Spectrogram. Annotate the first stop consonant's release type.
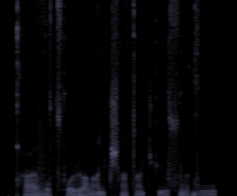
aspirated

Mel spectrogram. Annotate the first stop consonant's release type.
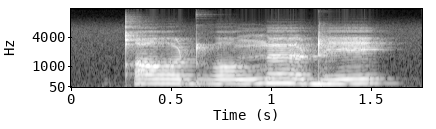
ejective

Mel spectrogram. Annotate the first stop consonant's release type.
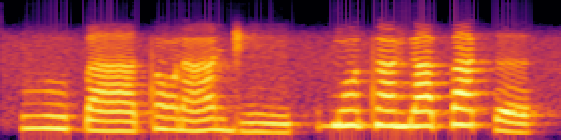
implosive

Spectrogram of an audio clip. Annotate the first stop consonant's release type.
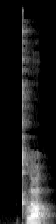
aspirated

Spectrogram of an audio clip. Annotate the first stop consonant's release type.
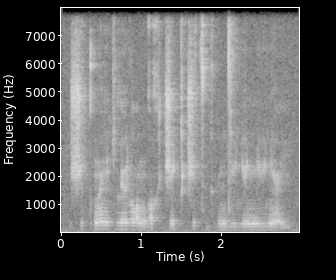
ejective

